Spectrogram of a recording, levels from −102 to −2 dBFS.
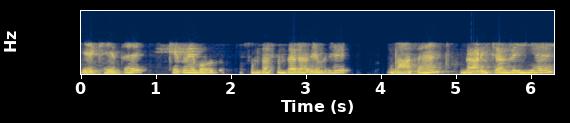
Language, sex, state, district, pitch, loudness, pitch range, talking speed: Hindi, female, Bihar, Bhagalpur, 230 Hz, -14 LUFS, 225-245 Hz, 135 wpm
